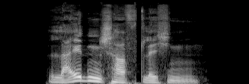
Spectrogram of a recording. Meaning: inflection of leidenschaftlich: 1. strong genitive masculine/neuter singular 2. weak/mixed genitive/dative all-gender singular 3. strong/weak/mixed accusative masculine singular
- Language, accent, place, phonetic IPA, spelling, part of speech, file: German, Germany, Berlin, [ˈlaɪ̯dn̩ʃaftlɪçn̩], leidenschaftlichen, adjective, De-leidenschaftlichen.ogg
